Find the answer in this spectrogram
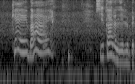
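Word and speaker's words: K.Bai: And her name is spelled K. Period. B A I like K. Bye.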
